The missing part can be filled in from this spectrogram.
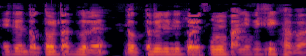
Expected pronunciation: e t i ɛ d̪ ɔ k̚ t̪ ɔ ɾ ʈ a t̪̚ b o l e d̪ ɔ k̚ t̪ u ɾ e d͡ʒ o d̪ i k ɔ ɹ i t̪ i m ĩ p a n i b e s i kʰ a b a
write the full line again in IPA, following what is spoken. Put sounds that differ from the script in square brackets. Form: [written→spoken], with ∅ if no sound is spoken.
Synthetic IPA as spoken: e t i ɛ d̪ ɔ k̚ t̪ ɔ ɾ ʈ a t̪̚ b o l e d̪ ɔ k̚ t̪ [u→ɔ] ɾ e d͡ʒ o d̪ i k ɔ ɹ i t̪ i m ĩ p a n i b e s i kʰ a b a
